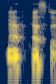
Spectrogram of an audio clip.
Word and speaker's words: Math Pesto: Um, how do you pronounce the name Math Pesto is a question that Logan Wall had asked. Yeah, just Math Pesto, you got Math it.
